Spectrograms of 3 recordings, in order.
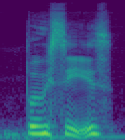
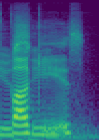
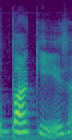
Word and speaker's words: Buc-ee's: Hayden calls Buc-ee's Boosie's. No, it's Buc-ee's. It's Buc-ee's. I've heard it pronounced.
